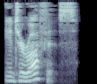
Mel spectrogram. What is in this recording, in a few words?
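"interoffice", British English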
